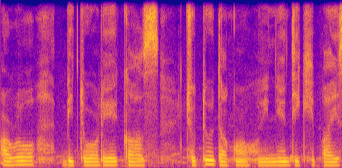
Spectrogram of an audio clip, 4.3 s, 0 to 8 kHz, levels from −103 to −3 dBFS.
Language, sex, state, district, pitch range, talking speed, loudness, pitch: Nagamese, female, Nagaland, Kohima, 155-170 Hz, 140 wpm, -16 LUFS, 160 Hz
